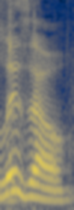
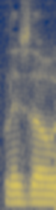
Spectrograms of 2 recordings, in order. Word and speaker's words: Lizzo: What is Lizzo. it? Lizzo. Why are you adding extra syllables?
